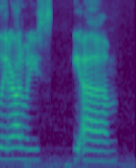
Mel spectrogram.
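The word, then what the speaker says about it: Harah: I think you see that too later on when you see Herrera. Hera? How do we want to pronounce? I think it's just Hera.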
